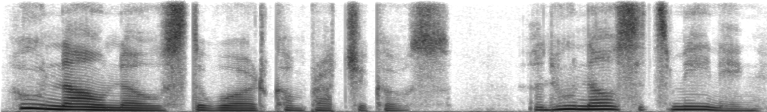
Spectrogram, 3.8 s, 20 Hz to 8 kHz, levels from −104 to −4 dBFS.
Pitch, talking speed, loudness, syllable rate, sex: 185 Hz, 170 wpm, -20 LUFS, 4.5 syllables/s, female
